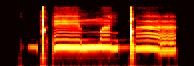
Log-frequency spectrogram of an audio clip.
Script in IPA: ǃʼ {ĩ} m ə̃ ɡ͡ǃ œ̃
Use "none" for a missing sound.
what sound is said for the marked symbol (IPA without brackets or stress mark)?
ẽ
